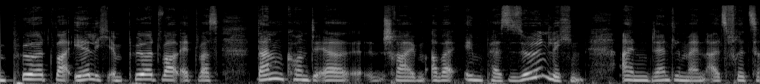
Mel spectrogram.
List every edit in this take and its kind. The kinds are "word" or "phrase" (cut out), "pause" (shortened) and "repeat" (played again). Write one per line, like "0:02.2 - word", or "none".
0:01.8 - word
0:03.8 - word
0:06.5 - word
